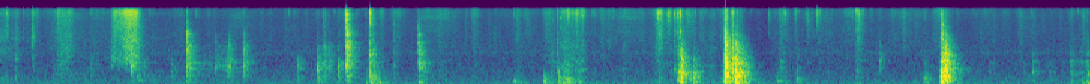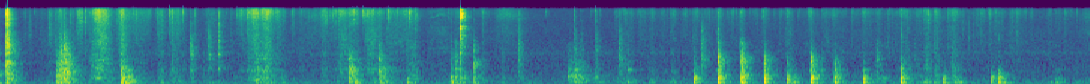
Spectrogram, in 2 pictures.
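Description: Irregular clinks, knocks and short scrapes of metal tools and parts handled on a wooden workbench, with a run of quick light taps near the end.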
